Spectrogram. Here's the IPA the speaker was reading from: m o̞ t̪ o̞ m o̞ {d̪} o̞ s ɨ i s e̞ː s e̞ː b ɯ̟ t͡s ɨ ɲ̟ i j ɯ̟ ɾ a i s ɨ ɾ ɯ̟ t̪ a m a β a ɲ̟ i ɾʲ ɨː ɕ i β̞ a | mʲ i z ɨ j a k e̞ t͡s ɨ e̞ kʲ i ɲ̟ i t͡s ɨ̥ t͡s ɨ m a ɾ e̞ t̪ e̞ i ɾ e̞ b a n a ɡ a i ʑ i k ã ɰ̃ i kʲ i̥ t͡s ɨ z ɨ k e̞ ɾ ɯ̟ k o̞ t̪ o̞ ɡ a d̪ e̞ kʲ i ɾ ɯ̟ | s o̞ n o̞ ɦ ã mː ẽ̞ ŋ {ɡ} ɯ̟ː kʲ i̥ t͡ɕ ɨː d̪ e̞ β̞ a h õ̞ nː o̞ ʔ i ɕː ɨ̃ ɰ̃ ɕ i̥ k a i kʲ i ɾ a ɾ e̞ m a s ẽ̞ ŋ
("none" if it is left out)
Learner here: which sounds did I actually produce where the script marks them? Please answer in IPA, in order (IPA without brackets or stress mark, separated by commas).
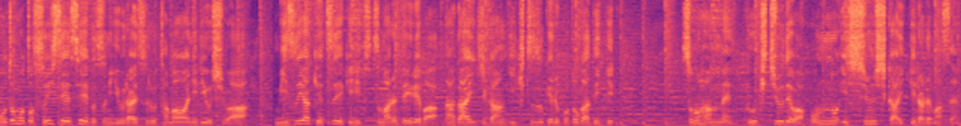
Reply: t̪, k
